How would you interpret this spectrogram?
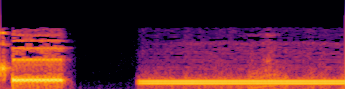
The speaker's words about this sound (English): Dial tone. Now we lost the guy from Detroit.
